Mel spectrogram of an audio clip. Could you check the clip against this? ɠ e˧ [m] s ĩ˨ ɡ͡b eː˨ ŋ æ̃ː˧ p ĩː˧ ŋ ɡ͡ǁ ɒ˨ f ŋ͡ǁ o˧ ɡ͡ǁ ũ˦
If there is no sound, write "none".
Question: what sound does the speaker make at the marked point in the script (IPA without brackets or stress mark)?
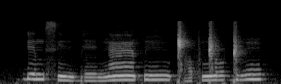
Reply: m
